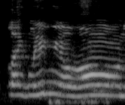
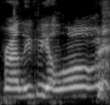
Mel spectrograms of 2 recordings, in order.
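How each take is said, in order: First: Said in the usual way. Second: Mock panicked plea. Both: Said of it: "I'm like".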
